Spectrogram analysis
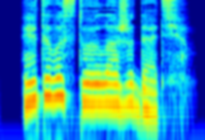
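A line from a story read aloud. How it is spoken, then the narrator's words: Sighed. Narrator (Russian): вздохнул Ламинар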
